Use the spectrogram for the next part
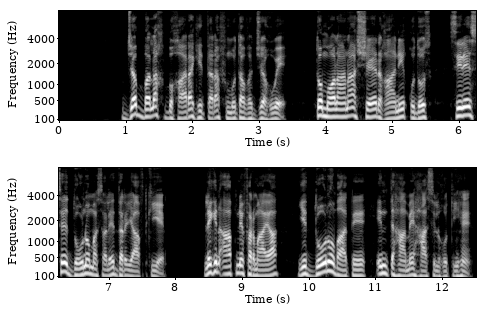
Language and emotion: Urdu, neutral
